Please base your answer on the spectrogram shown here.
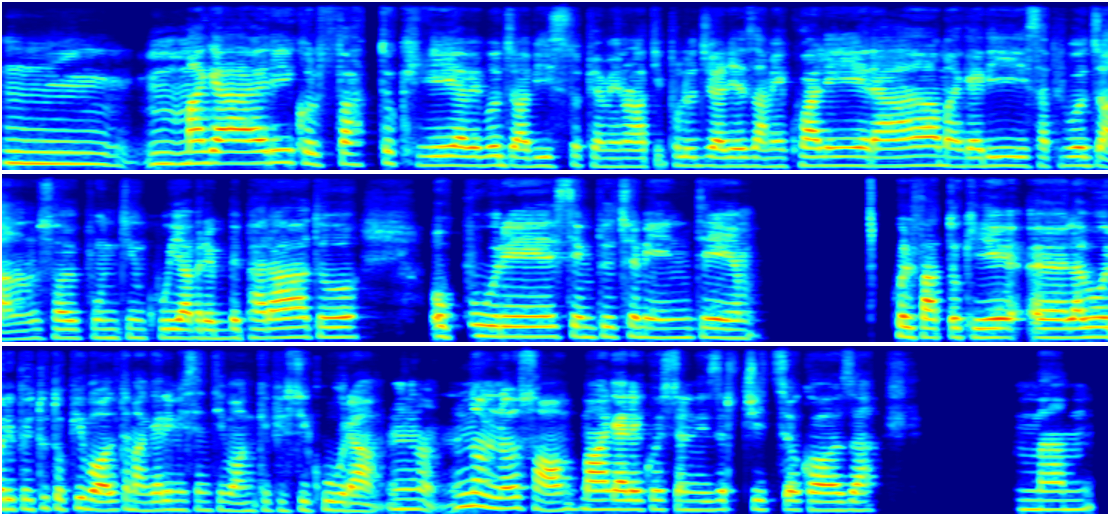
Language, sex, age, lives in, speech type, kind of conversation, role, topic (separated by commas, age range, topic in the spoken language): Italian, female, 18-19, Italy, conversation, podcast, guest, Ti va di raccontare un fallimento da cui hai imparato molto?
